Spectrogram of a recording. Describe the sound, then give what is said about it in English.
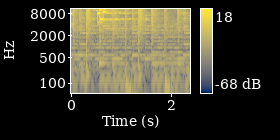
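A cluster of bright, sustained chime-like tones rings out, with several struck notes overlapping in a steady rhythm over a low, resonant hum; fairly loud, with no voices. “You will know when to start listening when you hear the chimes ring like this.”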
